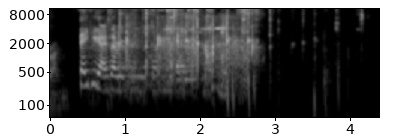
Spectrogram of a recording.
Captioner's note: applause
